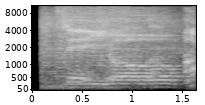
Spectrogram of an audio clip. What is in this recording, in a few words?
screaming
